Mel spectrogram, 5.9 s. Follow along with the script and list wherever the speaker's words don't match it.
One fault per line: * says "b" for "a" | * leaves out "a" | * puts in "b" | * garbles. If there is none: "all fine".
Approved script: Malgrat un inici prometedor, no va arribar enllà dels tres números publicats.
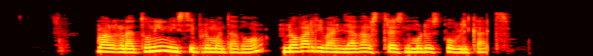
all fine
